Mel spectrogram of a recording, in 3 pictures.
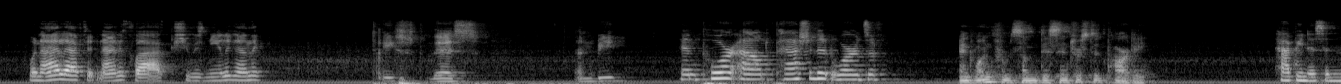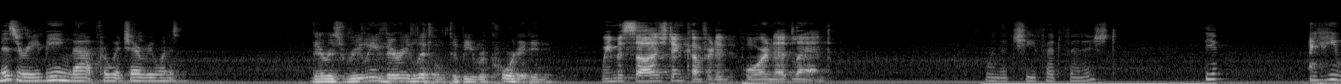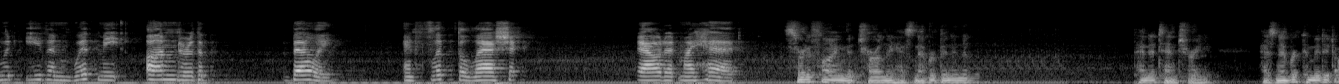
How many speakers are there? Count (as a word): nine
